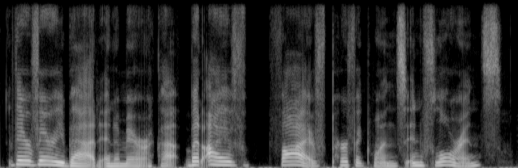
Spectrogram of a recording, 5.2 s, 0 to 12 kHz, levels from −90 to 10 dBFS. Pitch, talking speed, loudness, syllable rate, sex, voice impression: 215 Hz, 140 wpm, -19 LUFS, 4.6 syllables/s, female, very feminine, slightly adult-like, slightly fluent, slightly refreshing, slightly calm, friendly, kind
